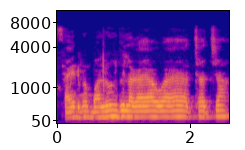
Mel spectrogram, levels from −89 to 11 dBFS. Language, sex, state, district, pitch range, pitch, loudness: Hindi, male, Uttar Pradesh, Jalaun, 125-130 Hz, 130 Hz, -14 LUFS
